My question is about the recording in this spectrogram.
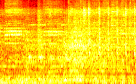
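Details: Royal Enfield Himalayan: starter whirs, engine catches with a few ragged beats then dies; fuel pump makes no priming sound and fails when hot, so the pump is to be replaced.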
